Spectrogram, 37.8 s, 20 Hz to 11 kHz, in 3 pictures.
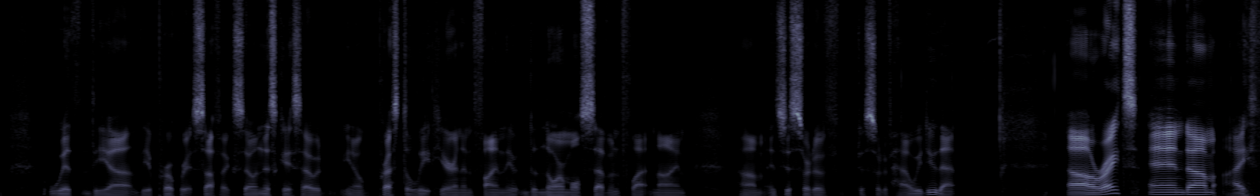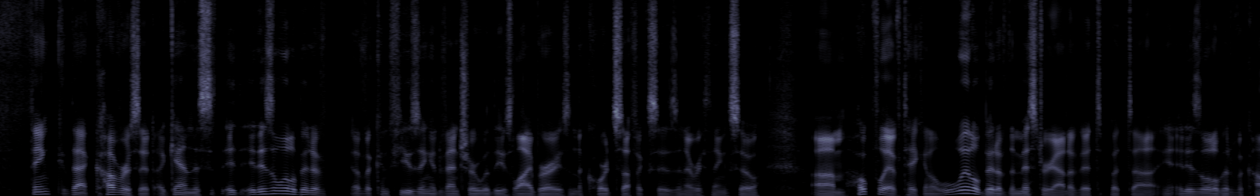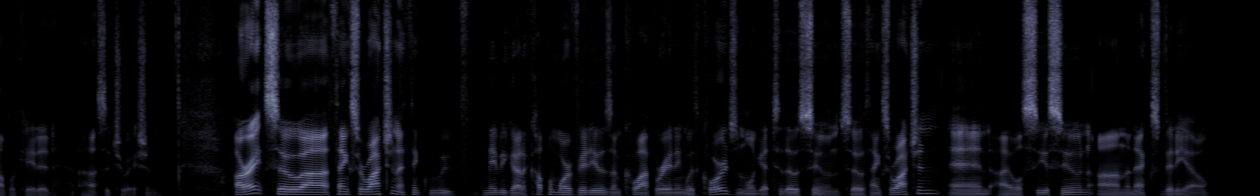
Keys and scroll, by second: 17.3 super+-, 18.1 super+-, 20.1 super+-.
